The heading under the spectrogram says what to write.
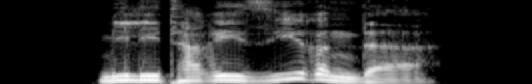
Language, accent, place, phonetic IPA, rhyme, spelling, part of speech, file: German, Germany, Berlin, [militaʁiˈziːʁəndɐ], -iːʁəndɐ, militarisierender, adjective, De-militarisierender.ogg
- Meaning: inflection of militarisierend: 1. strong/mixed nominative masculine singular 2. strong genitive/dative feminine singular 3. strong genitive plural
